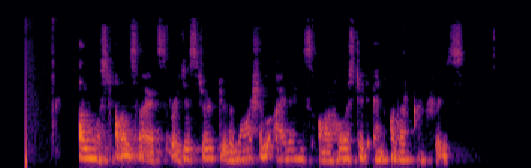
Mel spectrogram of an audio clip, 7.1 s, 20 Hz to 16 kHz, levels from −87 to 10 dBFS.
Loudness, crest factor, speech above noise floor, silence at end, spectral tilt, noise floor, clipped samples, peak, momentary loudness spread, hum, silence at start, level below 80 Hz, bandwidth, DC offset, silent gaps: -29 LUFS; 24 dB; 42 dB; 0.95 s; -6.5 dB/octave; -70 dBFS; under 0.1%; -6 dBFS; 8 LU; none; 0.3 s; -60 dBFS; 11.5 kHz; under 0.1%; none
